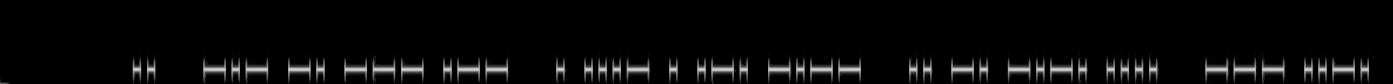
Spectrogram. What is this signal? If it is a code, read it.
Morse code, heard as a keyed tone, about 17 wpm, 700 Hz. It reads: I KNOW EVERY INCH OF
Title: Sentences from Top 1000 Words - Review Part 3 - 17wpm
